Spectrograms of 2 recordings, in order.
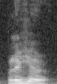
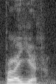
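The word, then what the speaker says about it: pleasure: मेज़रमेंट पैमाइश नॉट मेज़रमेंट खुशी प्लेजर नॉट प्लायर।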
